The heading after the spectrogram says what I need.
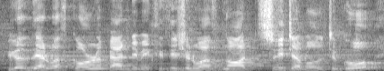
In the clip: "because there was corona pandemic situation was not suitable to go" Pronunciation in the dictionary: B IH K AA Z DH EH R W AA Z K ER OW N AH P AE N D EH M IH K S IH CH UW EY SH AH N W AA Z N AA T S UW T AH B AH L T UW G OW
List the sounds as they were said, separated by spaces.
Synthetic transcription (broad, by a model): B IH K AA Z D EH R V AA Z K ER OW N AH P AE N D EH M IH K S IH S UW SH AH N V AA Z N AA T S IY T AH B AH L T UW G OW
